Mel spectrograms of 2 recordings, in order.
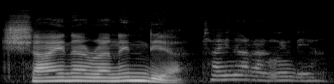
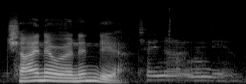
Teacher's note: An R sound, even if there is no letter R in the spelling. That is called an intrusive R.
